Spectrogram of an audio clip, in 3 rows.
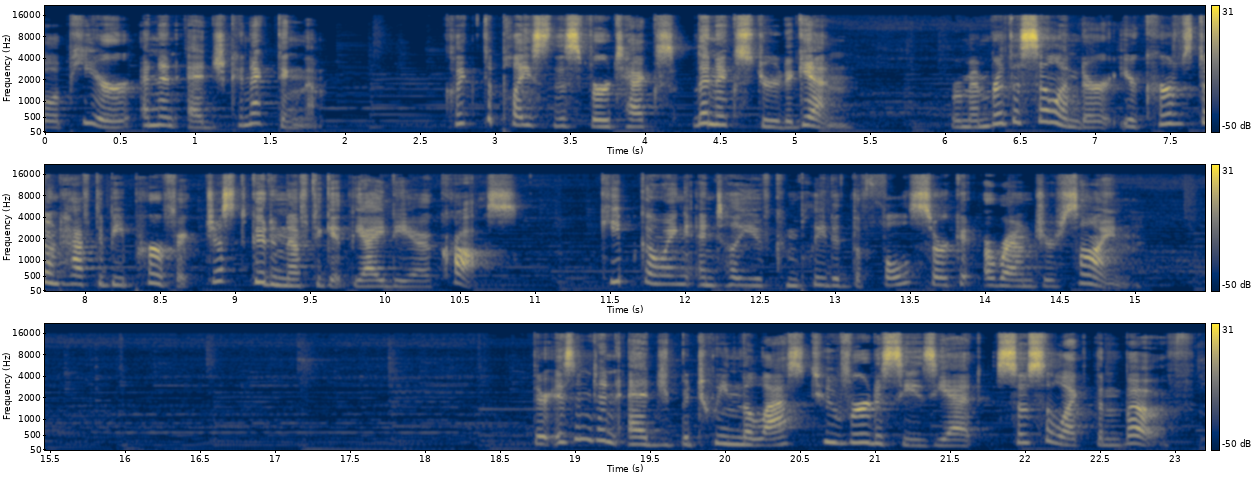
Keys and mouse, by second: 3.9 middle click, 4.9 e, 6.6 e, 8.5-14.9 typing, 16.0 e, 16.2 e, 16.7 e, 17.4 e.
